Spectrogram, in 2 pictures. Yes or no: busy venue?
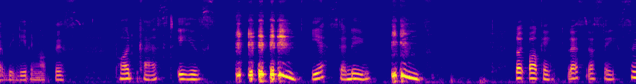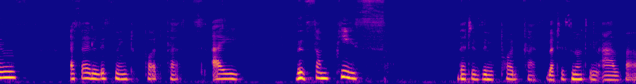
no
